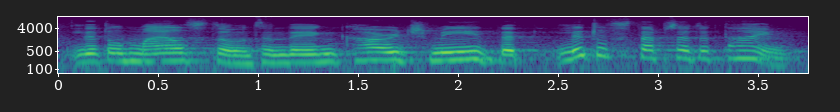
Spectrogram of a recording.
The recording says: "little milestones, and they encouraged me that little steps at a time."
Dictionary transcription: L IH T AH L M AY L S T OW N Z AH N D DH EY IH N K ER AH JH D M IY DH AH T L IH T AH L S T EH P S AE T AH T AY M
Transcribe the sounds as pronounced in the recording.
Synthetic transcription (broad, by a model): L IH T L M AY L S T OW N Z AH N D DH EY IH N K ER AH JH M IY DH AH T L IH T L S T EH P S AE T AH T AY M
